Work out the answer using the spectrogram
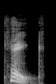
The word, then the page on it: cake: anglais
